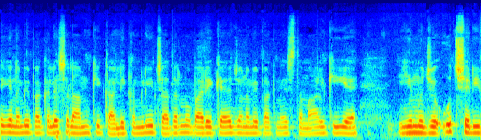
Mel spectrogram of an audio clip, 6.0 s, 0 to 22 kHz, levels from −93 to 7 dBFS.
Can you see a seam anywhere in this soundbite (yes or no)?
no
